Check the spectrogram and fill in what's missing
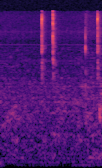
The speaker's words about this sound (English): Clicking all these buttons, but nothing seems to work.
